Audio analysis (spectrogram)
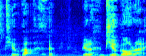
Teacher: All those L's with the little dash through it, yes, are like a W sound. · Term: LW sound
